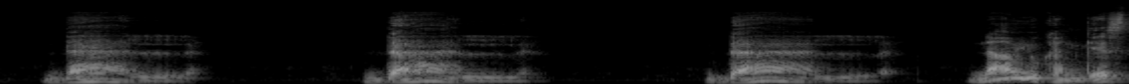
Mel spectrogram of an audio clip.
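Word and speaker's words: دال: alphabet is letter Dal Dal Dal now you can guess the pronunciation of Dal a same sound of the in English or letter D like in the word Dad it's easy to pronounce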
